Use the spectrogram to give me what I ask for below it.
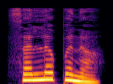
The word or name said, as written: ಸಲ್ಲಪನ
